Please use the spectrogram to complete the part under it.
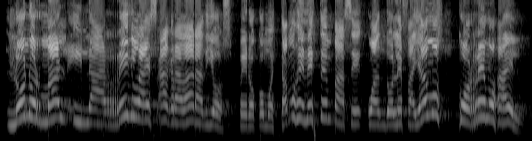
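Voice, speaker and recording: A man's voice: very high voice, pushed and bright. A man preaching a sermon as pastor, posing questions to his congregation. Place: church sanctuary. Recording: church hall with long reverb.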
